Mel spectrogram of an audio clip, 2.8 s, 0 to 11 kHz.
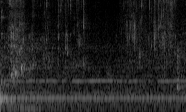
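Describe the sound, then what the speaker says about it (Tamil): Water poured into a cooking pot to boil mint, a soft, steady trickle close by with a faint hum beneath, quiet and unbroken. "2 கப் தண்ணி ஊற்றிக்கோங்க."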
